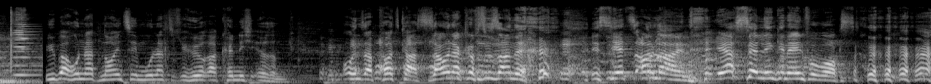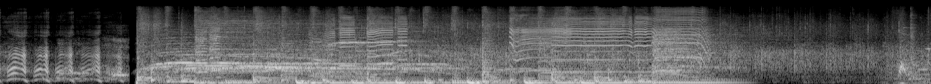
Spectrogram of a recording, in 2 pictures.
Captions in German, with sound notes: Über 119 monatliche Hörer können nicht irren. (Lachen) Unser Podcast "Sauna Club Susanne" ist jetzt online. Erster Link in der Infobox. (Lachen) (Dynamische Musik, Jubel) (Applaus)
